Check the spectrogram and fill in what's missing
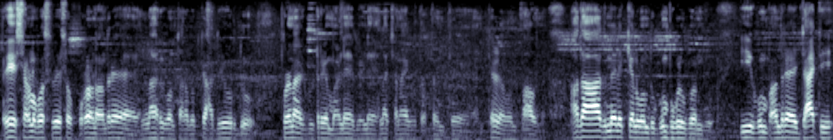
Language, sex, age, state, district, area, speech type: Kannada, male, 45-60, Karnataka, Bellary, rural, spontaneous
